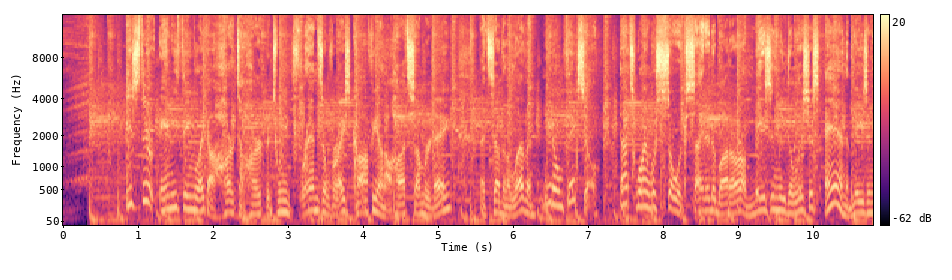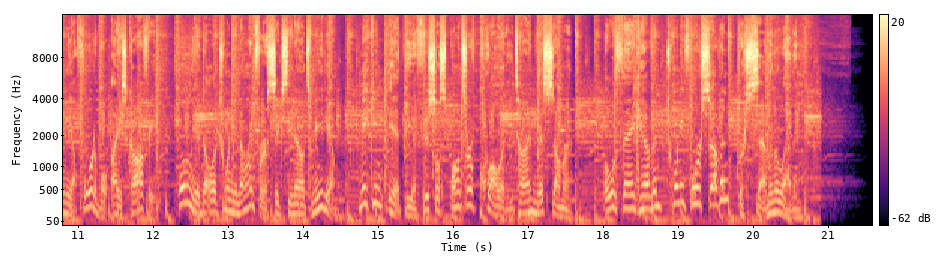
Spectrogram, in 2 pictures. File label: girl talk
